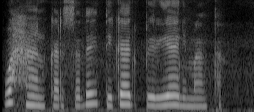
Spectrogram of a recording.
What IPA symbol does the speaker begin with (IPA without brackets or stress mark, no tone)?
w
